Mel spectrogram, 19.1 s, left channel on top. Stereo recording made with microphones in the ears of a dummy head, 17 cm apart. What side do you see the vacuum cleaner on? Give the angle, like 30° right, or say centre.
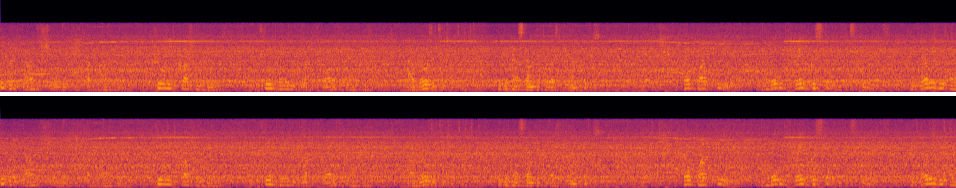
30° left.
